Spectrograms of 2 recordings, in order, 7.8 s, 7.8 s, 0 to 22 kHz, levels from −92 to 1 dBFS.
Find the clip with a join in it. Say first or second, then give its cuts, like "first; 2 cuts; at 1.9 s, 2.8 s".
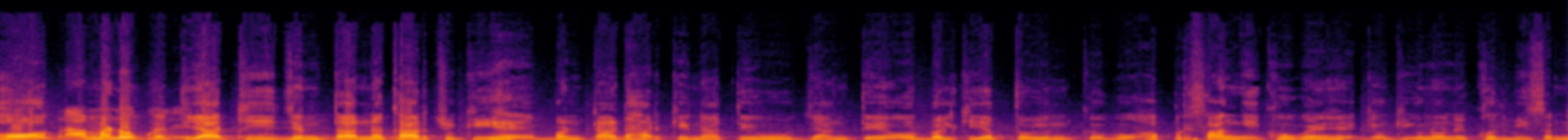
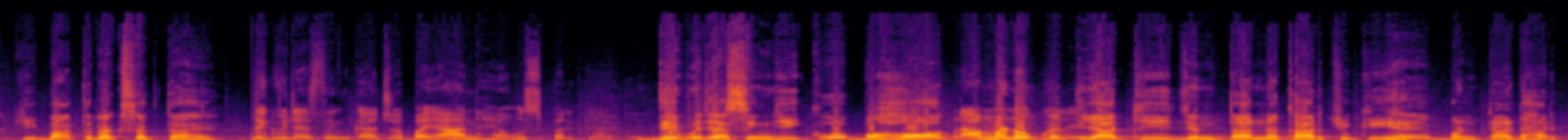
second; 1 cut; at 1.2 s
